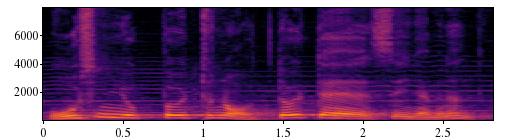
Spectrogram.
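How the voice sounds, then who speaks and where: Man, mellow timbre, lively intonation, emphatic explainer, conversational audio reviewer. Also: sits high, moderate pace, soft background music.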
